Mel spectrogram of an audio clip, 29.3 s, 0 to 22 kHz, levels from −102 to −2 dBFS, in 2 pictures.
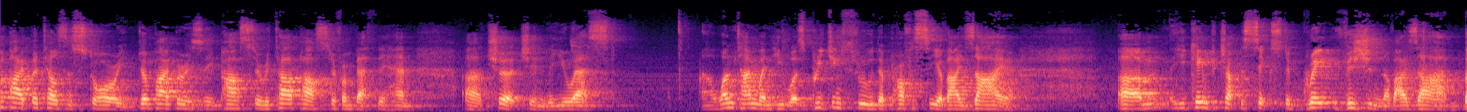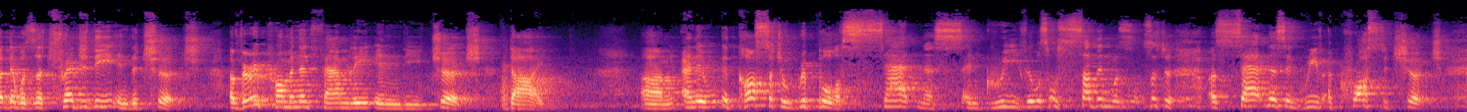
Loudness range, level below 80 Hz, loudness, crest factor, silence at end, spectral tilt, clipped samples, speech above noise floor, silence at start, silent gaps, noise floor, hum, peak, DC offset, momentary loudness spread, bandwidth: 4 LU; -68 dBFS; -19 LUFS; 20 dB; 0 s; -4 dB/octave; under 0.1%; 35 dB; 0 s; none; -54 dBFS; none; 0 dBFS; under 0.1%; 11 LU; 15 kHz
